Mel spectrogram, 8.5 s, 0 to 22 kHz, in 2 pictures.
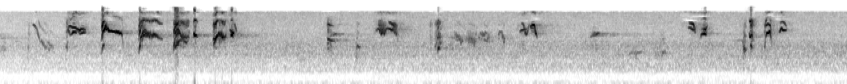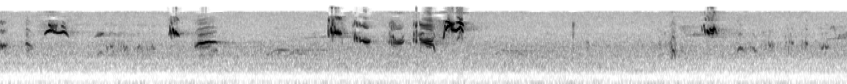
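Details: Bull-headed shrike heard along the Mukogawa river in Japan in mid-September 2015, giving repeated sharp, high chips and brief scratchy bursts in irregular clusters over constant background noise.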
